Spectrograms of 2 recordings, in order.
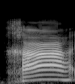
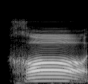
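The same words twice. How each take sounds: First: The letter is said light and thin. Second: The letter is said heavy and thick. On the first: The speaker calls it wrong. "Kha ini tipis" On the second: The speaker calls it right. "Kha itu tebal"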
